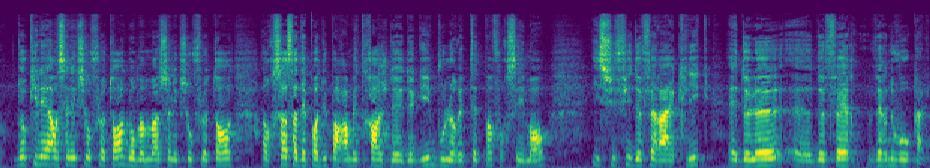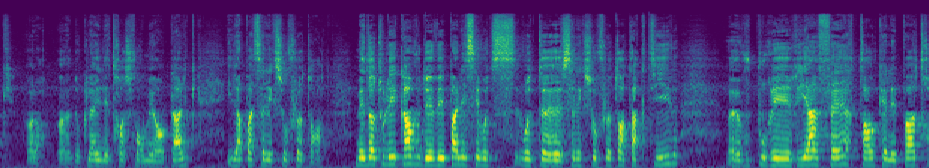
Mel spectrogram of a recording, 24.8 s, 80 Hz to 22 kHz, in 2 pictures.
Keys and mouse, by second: 8.6 right click, 8.8 Down, 12.0 click.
